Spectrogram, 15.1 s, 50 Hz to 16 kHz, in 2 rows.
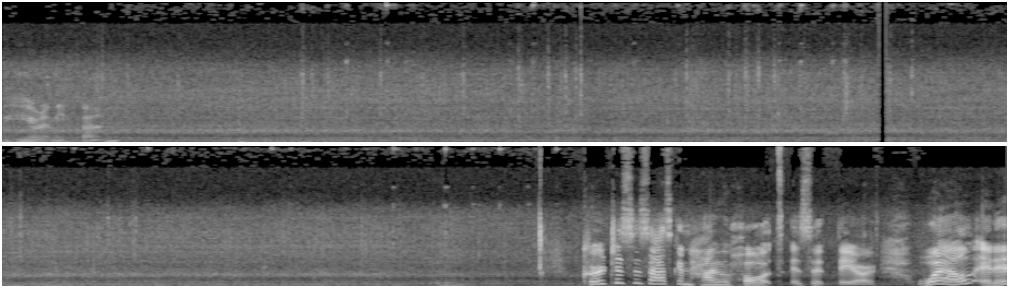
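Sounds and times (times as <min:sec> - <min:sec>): vehicle engine running: 0:00.0 - 0:15.0.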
